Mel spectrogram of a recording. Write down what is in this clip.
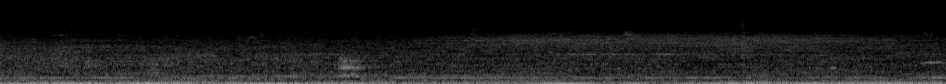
unidentified human voice, dog barking or whining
